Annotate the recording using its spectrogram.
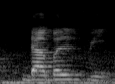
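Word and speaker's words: double vé: यू add another वी टू इट it become डबल वी एंड दैट्ची एज डबल means डुप्ल वी means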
